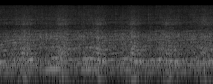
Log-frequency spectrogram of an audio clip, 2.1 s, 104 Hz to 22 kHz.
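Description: A Blendtec HP3A blender runs a steady high-powered pulse burst to clean its jar, blade and lid, a loud continuous whirring roar with no voices.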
